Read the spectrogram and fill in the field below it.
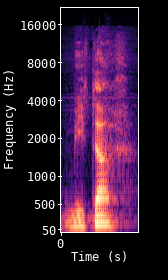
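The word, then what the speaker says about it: מִטָּה: La otra palabra lleva las vocales I, A y se pronuncia mitad, pero se escriben iguales.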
